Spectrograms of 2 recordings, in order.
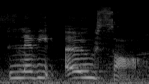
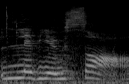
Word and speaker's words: Leviosa: of a thing you're saying it wrong it's Levy Osa not Leviosa so Val would like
